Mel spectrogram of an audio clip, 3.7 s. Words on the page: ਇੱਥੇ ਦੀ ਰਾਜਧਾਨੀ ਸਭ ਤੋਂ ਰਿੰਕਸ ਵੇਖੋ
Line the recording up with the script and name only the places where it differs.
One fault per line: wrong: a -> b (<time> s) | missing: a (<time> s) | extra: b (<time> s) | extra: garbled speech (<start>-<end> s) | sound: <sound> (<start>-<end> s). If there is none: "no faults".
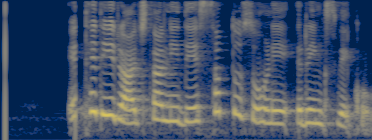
sound: dropout (0.7-0.8 s)
extra: ਦੇ (1.8 s)
extra: ਸੋਹਣੇ (2.4 s)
